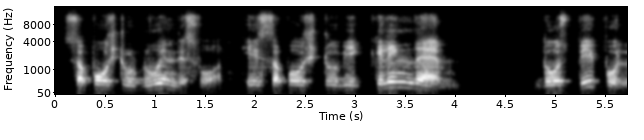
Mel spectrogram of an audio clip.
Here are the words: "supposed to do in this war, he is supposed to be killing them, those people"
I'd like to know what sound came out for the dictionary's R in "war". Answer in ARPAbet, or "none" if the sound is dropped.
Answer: L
